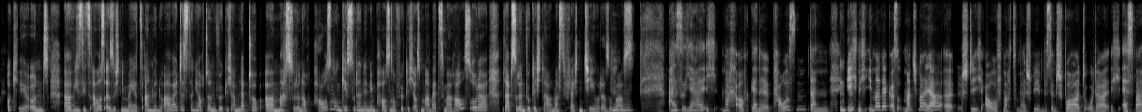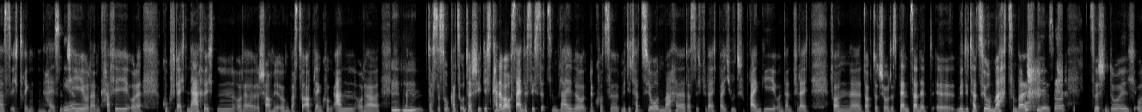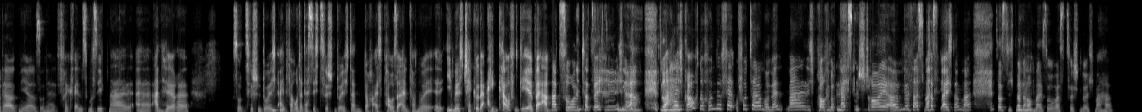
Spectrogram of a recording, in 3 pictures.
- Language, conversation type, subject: German, podcast, Wie trennst du Arbeit und Privatleben, wenn du zu Hause arbeitest?
- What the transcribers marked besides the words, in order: laugh; joyful: "einkaufen gehe bei Amazon tatsächlich"; chuckle; laughing while speaking: "ja"; laughing while speaking: "ich brauche noch"; chuckle; laughing while speaking: "was war es gleich"; other noise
